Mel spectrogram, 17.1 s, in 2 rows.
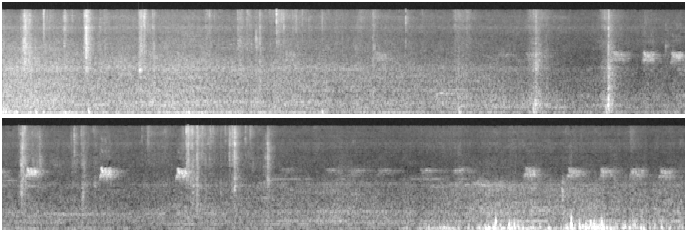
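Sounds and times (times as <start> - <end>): bird chirping: 7.6 - 9.1, 9.7 - 10.0.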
